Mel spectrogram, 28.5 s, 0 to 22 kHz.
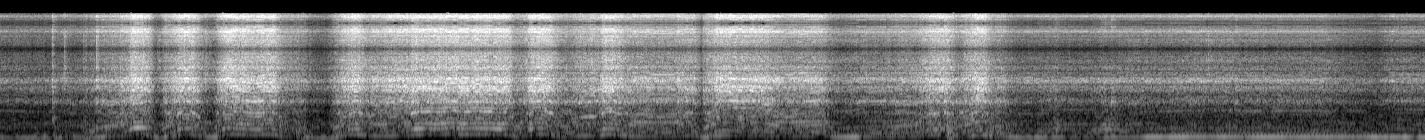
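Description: Kawasaki 750 two-stroke jet-ski engine of a jet boat, revving up and down again and again as the boat works up through rapids, over a steady rush of water. About two thirds of the way through, the revs settle into a steadier drone.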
